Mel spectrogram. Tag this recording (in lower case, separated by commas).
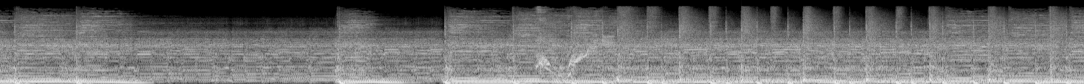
music, progressive rock, rock and roll, heavy metal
